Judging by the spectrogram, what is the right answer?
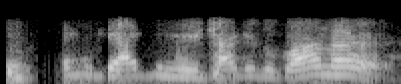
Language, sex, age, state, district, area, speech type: Hindi, male, 45-60, Uttar Pradesh, Azamgarh, rural, conversation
